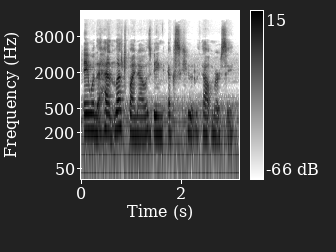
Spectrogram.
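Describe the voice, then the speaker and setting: A woman's voice: medium pitch, level tone, a little fast, a little hiss or hum, close to an everyday voice. A woman playing a tense, watchful young intelligence agent, narrating her own story in an audio drama. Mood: grim, urgent. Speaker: narrator and lead character. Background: music.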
